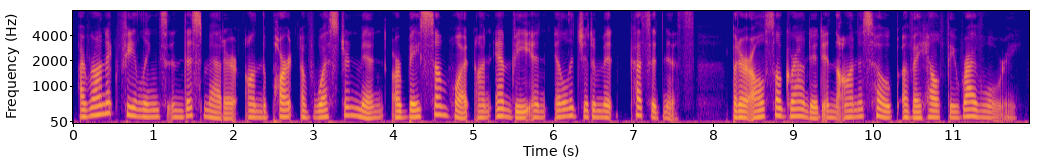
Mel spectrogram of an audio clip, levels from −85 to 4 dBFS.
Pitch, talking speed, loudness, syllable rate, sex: 175 Hz, 155 wpm, -19 LUFS, 5.1 syllables/s, female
